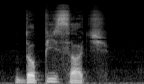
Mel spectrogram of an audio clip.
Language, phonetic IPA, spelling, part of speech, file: Polish, [dɔˈpʲisat͡ɕ], dopisać, verb, Pl-dopisać.ogg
